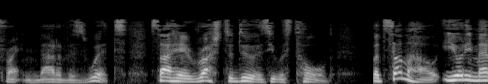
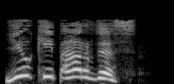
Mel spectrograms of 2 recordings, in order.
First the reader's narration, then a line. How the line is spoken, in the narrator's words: Iori cried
